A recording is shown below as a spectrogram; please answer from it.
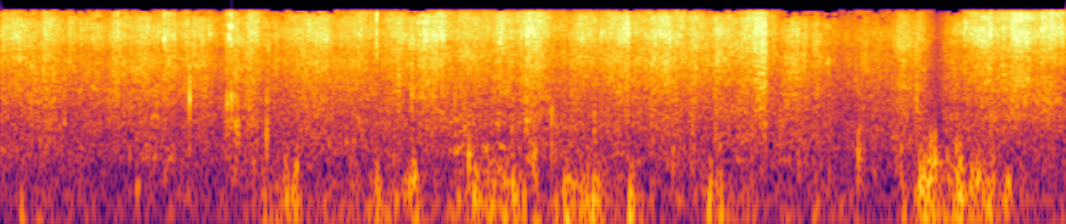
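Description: Footsteps of a group walking through dry fallen leaves: continuous crunching and rustling, with wind and handling noise on the microphone.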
